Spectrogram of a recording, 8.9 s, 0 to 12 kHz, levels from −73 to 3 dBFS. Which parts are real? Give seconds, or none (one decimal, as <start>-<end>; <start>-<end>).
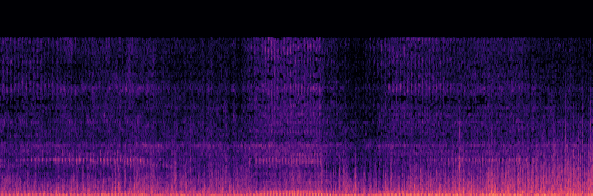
0.0-0.8; 3.3-8.9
